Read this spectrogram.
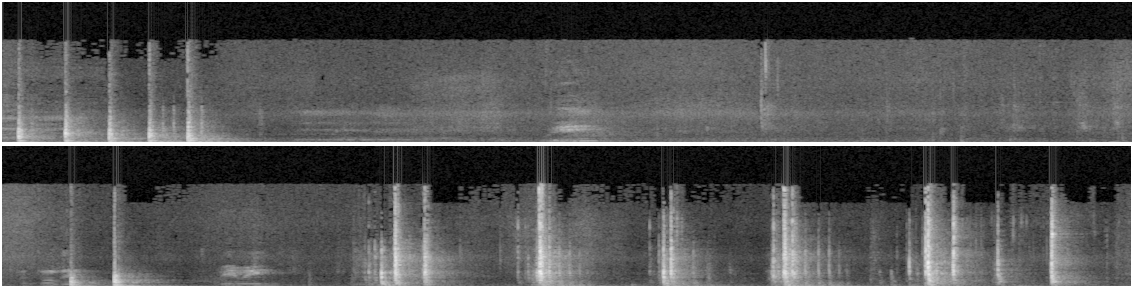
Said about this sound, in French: La frappe à la porte. Pourquoi moi ? Parce que moi, je risque de pas m'arrêter de frapper quand il aura ouvert.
